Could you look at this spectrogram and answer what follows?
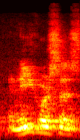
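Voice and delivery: ordinary delivery, nothing marked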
